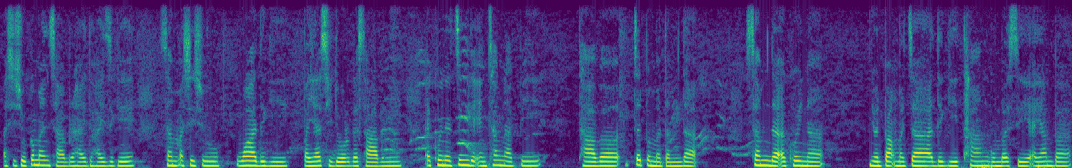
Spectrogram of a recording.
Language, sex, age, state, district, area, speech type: Manipuri, female, 18-30, Manipur, Chandel, rural, spontaneous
